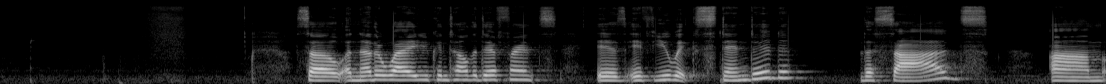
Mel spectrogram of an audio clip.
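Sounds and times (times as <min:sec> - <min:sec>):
faint breathing: 0:02.5 - 0:03.0, 0:10.0 - 0:10.5.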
